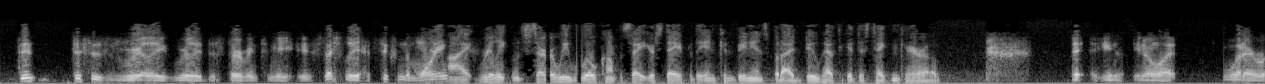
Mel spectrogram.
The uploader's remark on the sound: Prank Phone Calls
